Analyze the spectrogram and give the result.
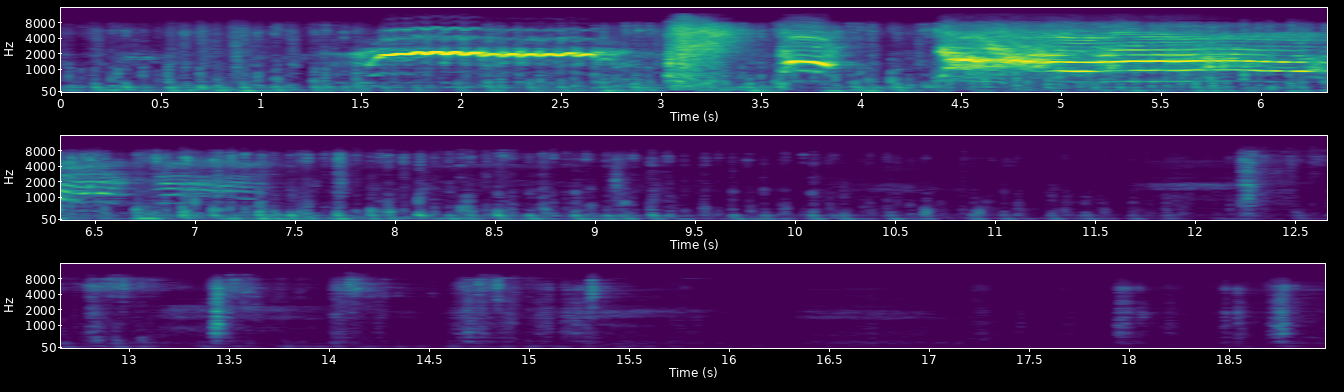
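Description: A horse whinnies loudly and shrilly in the first few seconds, then hooves pound in a quick, uneven gallop that grows fainter as it moves away, as a rider tries to ride the horse out.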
